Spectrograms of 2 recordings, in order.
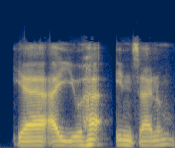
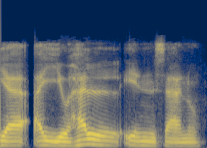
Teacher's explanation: Ya ayyuha insanu bukan tetapi ya ayyuhal insanu lam sukunnya dibaca jelas izhar saling lepas dengan huruf hamzahnya tidak tidak melebur sama sekali dengan huruf hamzah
